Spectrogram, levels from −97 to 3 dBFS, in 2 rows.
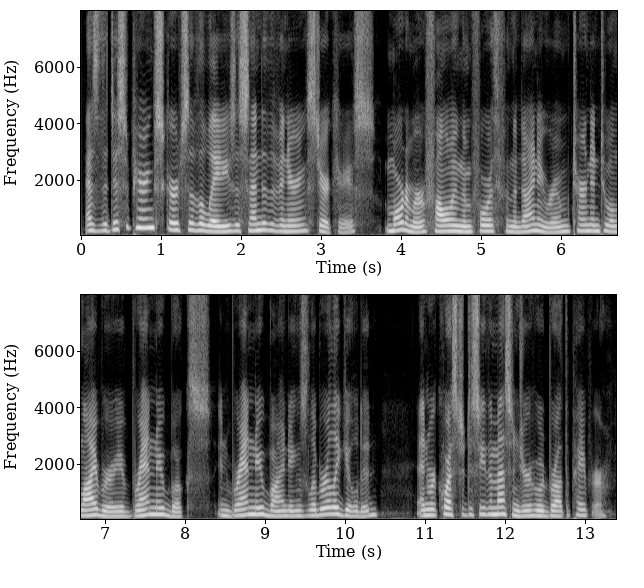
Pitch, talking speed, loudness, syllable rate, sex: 205 Hz, 195 wpm, -18 LUFS, 5.8 syllables/s, female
